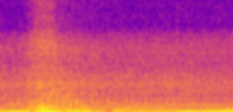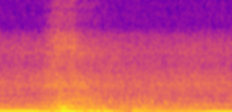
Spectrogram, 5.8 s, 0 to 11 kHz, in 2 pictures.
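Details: 1999 Nissan Sentra 1.6 after an EGR delete and new headers were installed: a steady idle, then two clean throttle blips rise and fall smoothly with no rattles or popping. Much quieter than before the repair. Normal revving.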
